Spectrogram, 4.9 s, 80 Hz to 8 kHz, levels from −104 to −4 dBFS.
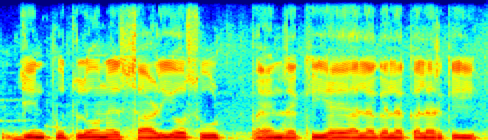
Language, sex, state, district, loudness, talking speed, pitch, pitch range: Hindi, male, Uttar Pradesh, Lucknow, -13 LUFS, 160 wpm, 125 Hz, 120-125 Hz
